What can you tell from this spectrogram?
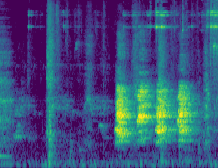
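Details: Red-nose Pit Bull mother with her puppies: after a quiet stretch with a faint click, four sharp, broad barks follow one another about every half second, then fade into a soft background hum.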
